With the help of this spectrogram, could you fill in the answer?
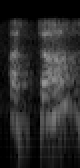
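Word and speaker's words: אתה: Vous constatez également que le premier mot du verset est avec un aïn et le 3e mot avec un aleph et se prononce ata, qui veut dire à présent. Tandis que ata, c'est le pronom personnel évidemment de la deuxième personne.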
